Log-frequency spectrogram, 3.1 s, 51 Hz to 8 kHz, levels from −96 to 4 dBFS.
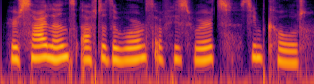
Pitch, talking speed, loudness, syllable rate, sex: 225 Hz, 190 wpm, -20 LUFS, 4.9 syllables/s, female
